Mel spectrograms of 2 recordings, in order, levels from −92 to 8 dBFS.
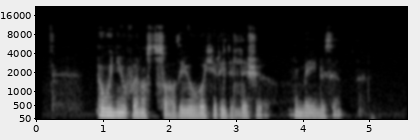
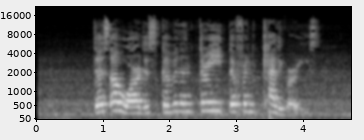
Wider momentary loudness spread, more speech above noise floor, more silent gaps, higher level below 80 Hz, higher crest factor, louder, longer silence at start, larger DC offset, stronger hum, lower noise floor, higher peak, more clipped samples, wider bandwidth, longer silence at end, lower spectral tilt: first, 16 LU vs 13 LU; first, 47 dB vs 25 dB; neither; second, -66 dBFS vs -52 dBFS; first, 20 dB vs 14 dB; second, -28 LUFS vs -14 LUFS; first, 0.95 s vs 0.3 s; neither; neither; first, -74 dBFS vs -39 dBFS; second, -8 dBFS vs 0 dBFS; neither; second, 11 kHz vs 14.5 kHz; first, 1 s vs 0.55 s; first, -7 dB/octave vs -4 dB/octave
